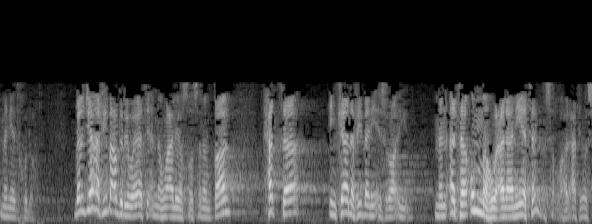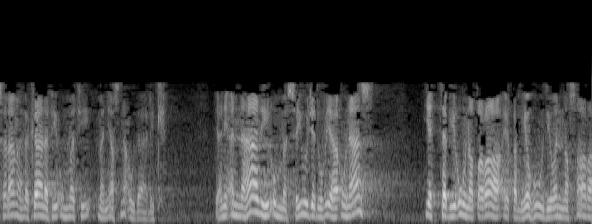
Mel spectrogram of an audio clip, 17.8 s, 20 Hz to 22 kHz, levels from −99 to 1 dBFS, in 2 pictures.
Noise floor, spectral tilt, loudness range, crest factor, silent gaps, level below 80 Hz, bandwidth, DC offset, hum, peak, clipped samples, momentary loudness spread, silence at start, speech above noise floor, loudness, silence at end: -60 dBFS; -8.5 dB/octave; 9 LU; 24 dB; none; -66 dBFS; 5 kHz; under 0.1%; none; -2 dBFS; under 0.1%; 16 LU; 0 s; 34 dB; -26 LUFS; 0 s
